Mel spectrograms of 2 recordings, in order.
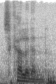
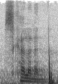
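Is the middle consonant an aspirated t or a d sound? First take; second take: d sound; d sound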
